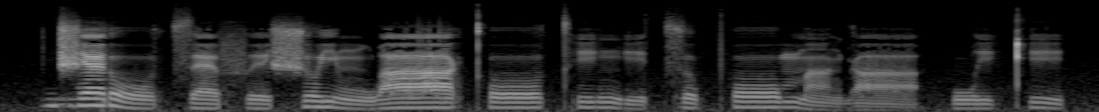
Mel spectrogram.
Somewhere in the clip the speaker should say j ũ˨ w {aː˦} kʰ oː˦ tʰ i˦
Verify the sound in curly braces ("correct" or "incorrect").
correct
